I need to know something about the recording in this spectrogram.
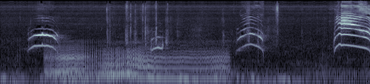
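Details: Kitten meowing while looking for its mother: three high, arching cries with rich overtones at the start, middle and end, separated by a lower, steady droning sound.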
